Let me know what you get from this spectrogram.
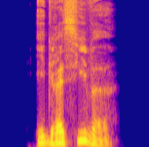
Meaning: inflection of egressiv: 1. strong/mixed nominative/accusative feminine singular 2. strong nominative/accusative plural 3. weak nominative all-gender singular
- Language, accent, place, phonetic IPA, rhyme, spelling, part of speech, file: German, Germany, Berlin, [eɡʁɛˈsiːvə], -iːvə, egressive, adjective, De-egressive.ogg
